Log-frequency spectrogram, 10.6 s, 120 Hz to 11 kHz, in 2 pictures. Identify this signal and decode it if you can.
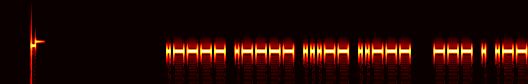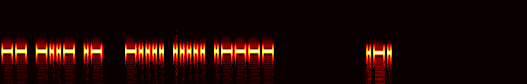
Morse code, heard as a keyed tone, about 36 wpm, 700 Hz. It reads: 1132 OE1XA 651 R
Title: Worked All Europe DX Contest - QTC Exchange - 35wpm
